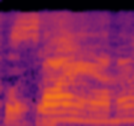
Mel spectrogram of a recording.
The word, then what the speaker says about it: Sienna: Sienna rhymes with Diana. Okay. Sometimes I tell people Princess Diana, Princess Sienna, so they can know how to say it.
